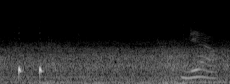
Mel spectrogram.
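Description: A short giggle of three quick high notes, about a fifth of a second apart, over steady outdoor background noise, with a brief voice sound near the end.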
